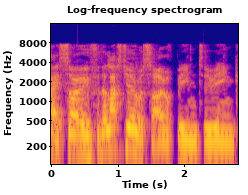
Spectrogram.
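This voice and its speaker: A man speaks with a Birmingham accent and ordinary pitch variation. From Birmingham, England. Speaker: health coach. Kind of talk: casual interview. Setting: remote call. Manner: energetic, animated.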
